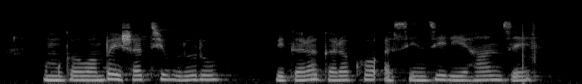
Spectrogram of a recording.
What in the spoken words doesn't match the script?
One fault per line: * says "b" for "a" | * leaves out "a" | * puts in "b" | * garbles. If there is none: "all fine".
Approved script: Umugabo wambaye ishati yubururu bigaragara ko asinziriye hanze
all fine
